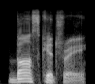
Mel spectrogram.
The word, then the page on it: basketry: British English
